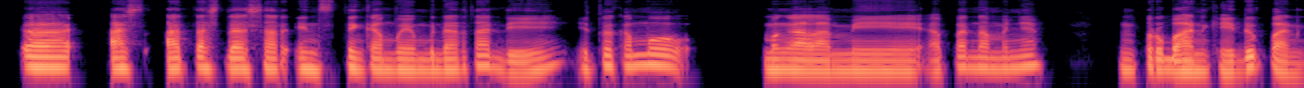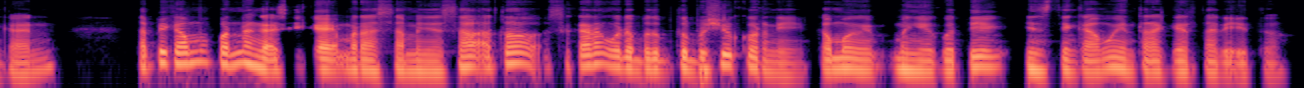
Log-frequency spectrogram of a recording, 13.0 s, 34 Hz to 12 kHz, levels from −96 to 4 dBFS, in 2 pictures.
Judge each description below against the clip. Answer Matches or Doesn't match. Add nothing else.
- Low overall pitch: Matches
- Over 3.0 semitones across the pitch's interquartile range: Matches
